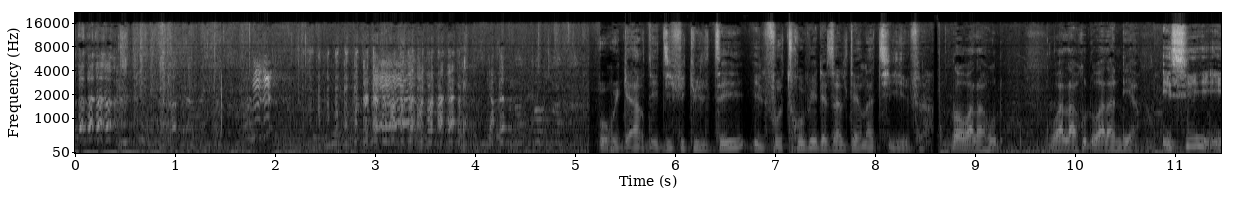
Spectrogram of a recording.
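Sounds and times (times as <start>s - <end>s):
goats bleating in front of a yard in Burkina Faso: 0.0s - 1.1s, 1.7s - 4.6s
speech: 5.4s - 11.4s.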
